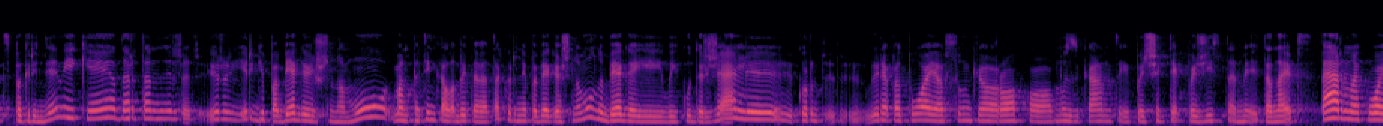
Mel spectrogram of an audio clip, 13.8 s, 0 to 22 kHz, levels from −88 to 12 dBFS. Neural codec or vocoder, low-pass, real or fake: codec, 16 kHz, 8 kbps, FunCodec, trained on LibriTTS, 25 frames a second; 7.2 kHz; fake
